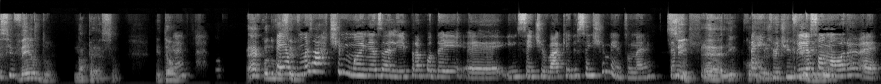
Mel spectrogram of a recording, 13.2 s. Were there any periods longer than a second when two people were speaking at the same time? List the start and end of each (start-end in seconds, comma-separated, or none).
10.0-12.6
